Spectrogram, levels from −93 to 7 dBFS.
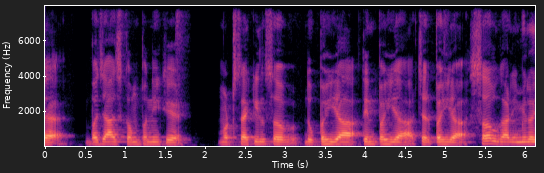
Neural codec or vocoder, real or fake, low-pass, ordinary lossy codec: none; real; none; none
